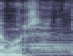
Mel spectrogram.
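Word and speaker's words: Dvořák: No, sí, es la misma persona, pero se pronuncia Dvorak.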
